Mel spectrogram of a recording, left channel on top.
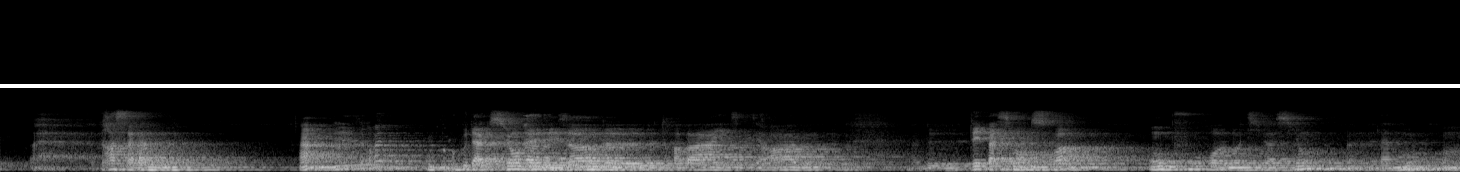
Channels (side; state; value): left; silent; digital silence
